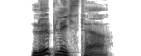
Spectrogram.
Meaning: inflection of löblich: 1. strong/mixed nominative masculine singular superlative degree 2. strong genitive/dative feminine singular superlative degree 3. strong genitive plural superlative degree
- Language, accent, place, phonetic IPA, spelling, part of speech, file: German, Germany, Berlin, [ˈløːplɪçstɐ], löblichster, adjective, De-löblichster.ogg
